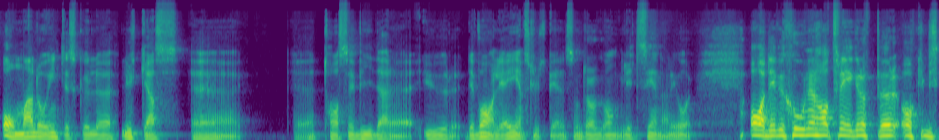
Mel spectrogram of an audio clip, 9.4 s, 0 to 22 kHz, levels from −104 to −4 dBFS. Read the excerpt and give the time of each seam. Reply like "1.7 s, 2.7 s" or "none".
1.2 s

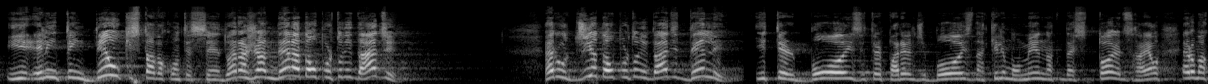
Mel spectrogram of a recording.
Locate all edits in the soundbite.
7.4 s

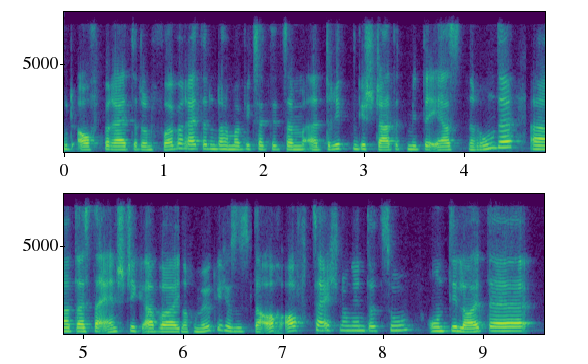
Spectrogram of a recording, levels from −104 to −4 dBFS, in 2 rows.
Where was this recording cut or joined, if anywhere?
4.6 s, 6.0 s, 6.7 s, 8.4 s

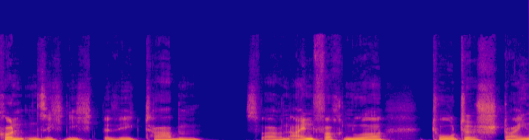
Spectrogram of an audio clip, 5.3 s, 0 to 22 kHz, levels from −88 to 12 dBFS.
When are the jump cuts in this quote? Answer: none

